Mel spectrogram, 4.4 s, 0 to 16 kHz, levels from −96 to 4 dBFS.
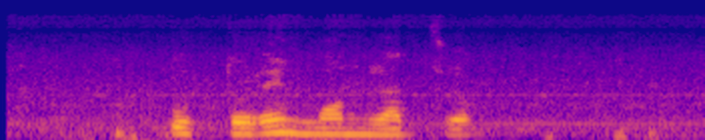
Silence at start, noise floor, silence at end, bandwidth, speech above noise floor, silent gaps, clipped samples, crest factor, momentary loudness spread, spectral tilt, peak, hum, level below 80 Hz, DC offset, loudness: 0.7 s; -50 dBFS; 0.35 s; 6.2 kHz; 27 dB; none; under 0.1%; 16 dB; 24 LU; -10.5 dB/octave; -10 dBFS; none; -52 dBFS; under 0.1%; -24 LUFS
